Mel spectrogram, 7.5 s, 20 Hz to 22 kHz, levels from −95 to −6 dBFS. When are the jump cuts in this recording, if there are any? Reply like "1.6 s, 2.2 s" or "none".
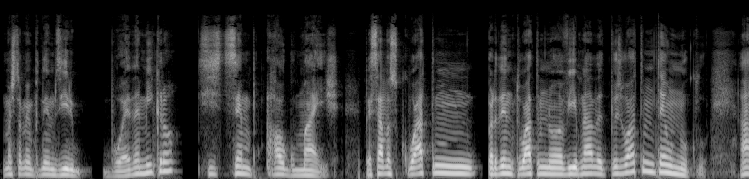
5.8 s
